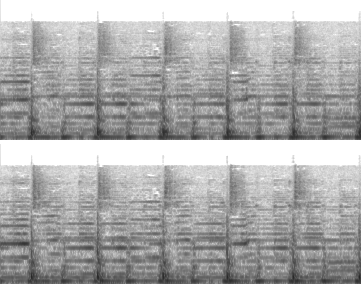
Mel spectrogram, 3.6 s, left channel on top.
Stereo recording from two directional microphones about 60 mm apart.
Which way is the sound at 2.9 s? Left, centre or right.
Left.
